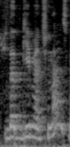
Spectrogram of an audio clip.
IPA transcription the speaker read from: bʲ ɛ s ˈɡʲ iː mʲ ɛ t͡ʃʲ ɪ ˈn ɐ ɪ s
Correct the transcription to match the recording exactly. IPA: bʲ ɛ t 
